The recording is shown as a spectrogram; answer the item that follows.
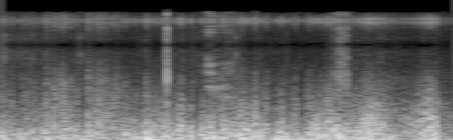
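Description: Wind buffeting the microphone in a loud, steady rumble, with a couple of short clicks from gear being handled.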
